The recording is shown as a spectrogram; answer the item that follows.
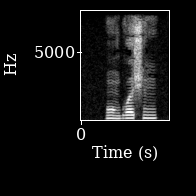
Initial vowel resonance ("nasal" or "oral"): nasal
